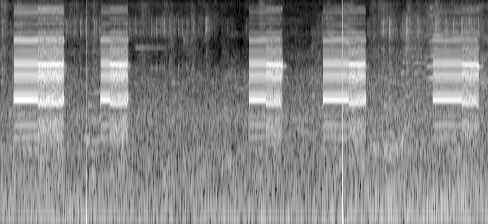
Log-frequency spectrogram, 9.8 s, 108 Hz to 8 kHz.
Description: Packet radio (AX.25, as in APRS), 1200 baud, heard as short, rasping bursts, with the noise of a residential street.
